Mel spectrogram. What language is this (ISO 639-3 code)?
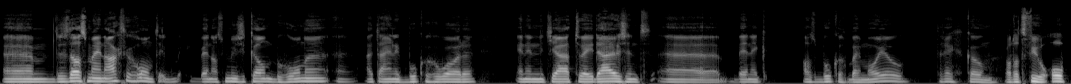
nld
